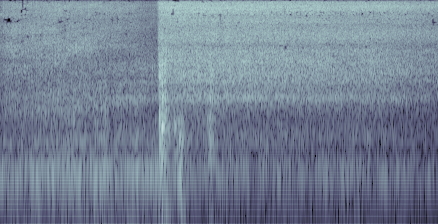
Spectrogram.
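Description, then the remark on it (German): A sausage sizzles on a grill, a steady hissing crackle that abruptly gets louder partway through and keeps spitting on its own with no voices. “Sich an Sonne brutzeln wie ein Würstchen auf dem Grill ist nicht gesund.”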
